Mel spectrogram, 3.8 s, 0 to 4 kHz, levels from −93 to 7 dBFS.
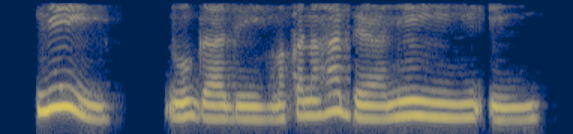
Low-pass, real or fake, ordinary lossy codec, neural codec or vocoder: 3.6 kHz; real; AAC, 16 kbps; none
